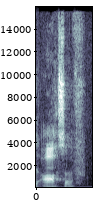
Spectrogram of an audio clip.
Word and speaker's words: Ossoff: So when the other candidates, it's Loeffler and Warnock and Perdue and Osnoff. – I think Ossoff, but yeah. – Ossoff, that's right. I'm sitting here looking at it and said it wrong.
